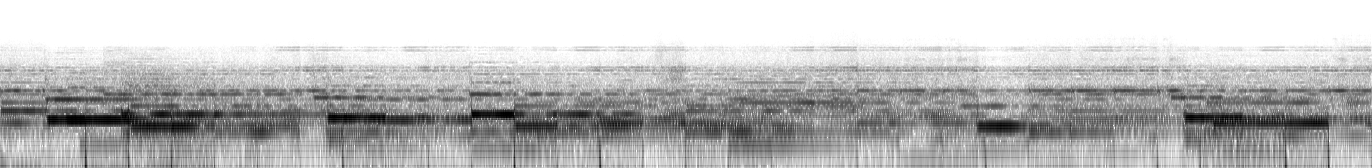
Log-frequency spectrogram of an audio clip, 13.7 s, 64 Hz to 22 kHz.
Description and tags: Ambient Piano Loop 54 (Ambiance)-(140 BPM)
Ambiance, atmosphere, effect, electronic, Enveloped, hop, Loop, Looping, Modulated, music, Piano, sample, sound, Sound-Design, stab, stabs, Synth, trip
